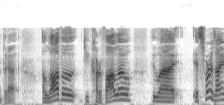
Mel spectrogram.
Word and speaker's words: Olavo de Carvalho: Olavo de Carvalho, that was like pretty good pronunciation.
